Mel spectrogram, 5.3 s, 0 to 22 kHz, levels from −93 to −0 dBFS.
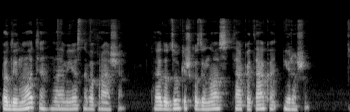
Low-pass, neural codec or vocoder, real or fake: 10.8 kHz; none; real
